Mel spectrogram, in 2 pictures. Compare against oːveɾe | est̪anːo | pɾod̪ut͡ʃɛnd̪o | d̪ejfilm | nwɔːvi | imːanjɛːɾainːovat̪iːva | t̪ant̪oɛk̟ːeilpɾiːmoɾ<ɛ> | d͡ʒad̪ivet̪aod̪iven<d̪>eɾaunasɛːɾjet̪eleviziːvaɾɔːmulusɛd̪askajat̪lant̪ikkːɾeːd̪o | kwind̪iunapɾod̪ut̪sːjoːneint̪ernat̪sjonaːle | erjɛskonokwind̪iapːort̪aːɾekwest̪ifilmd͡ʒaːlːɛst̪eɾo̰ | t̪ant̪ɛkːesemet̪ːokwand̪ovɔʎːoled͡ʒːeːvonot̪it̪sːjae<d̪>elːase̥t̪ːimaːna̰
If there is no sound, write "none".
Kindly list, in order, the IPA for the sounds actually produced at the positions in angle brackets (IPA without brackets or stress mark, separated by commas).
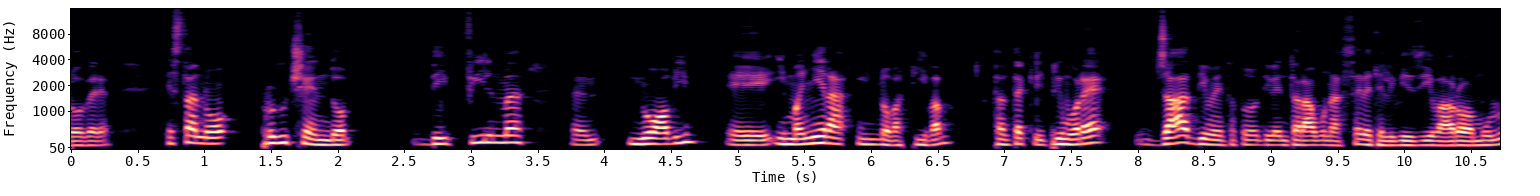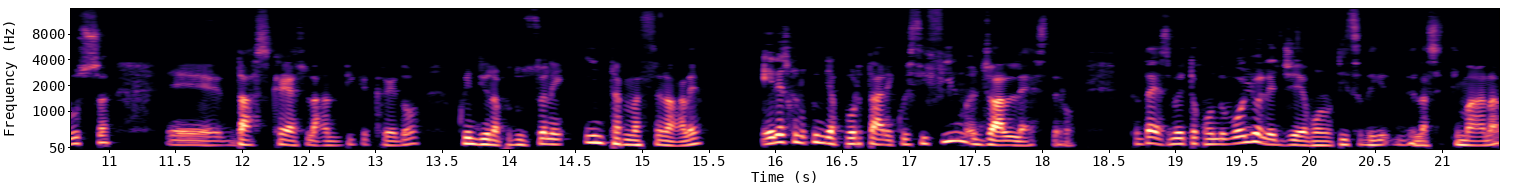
ɛ, t̪, d̪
